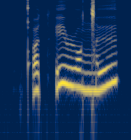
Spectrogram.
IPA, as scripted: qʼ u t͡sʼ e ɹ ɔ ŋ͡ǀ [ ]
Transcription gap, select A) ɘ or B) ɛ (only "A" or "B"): A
